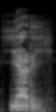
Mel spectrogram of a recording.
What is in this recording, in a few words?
"yarì", Apatani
